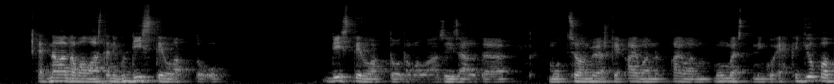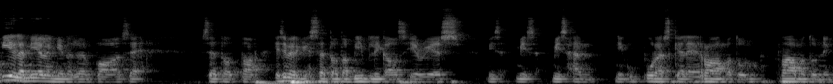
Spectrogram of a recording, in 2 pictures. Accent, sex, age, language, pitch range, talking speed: native, male, 20-39, Finnish, 120-135 Hz, 150 wpm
